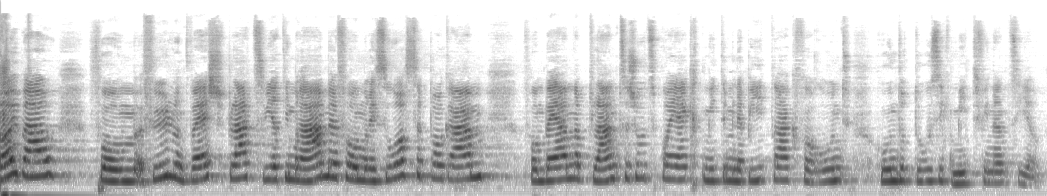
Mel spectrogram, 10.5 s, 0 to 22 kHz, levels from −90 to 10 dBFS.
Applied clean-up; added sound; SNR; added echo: none; none; none; reverberation time 0.2 s.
